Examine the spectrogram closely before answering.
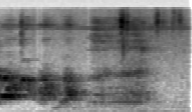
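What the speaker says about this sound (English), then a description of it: "It was the FedEx guy that she was barking at" A dog barks at a delivery man at the door, several quick, loud, close barks run together over about two seconds with no talking.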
